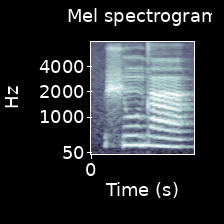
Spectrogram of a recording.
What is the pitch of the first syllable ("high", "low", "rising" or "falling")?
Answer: low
